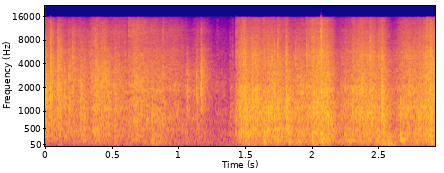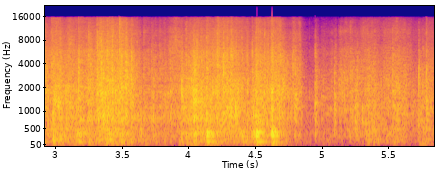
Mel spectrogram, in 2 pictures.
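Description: Crumpled kraft packing paper crinkling and rustling as it is grabbed and pulled out of a cardboard box by hand, in irregular bursts with a short pause about a second and a half in.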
